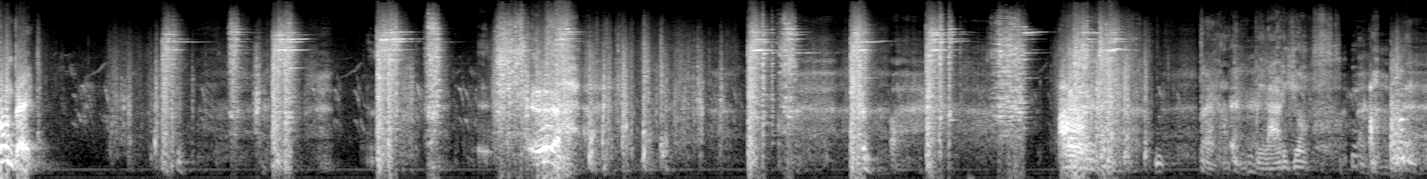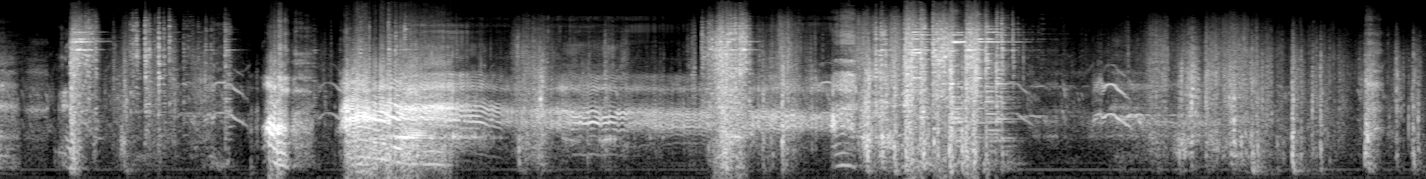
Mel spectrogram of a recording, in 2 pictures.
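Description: Metal swords clash and clang sharply, again and again.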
